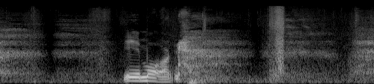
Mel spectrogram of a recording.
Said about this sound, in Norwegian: Nå peser jeg fælt, for det er faktisk tungt å gå.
